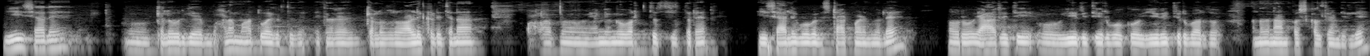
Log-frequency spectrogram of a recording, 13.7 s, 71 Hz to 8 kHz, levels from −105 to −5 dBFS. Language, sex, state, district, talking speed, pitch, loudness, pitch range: Kannada, male, Karnataka, Bellary, 155 wpm, 110 Hz, -24 LUFS, 105-115 Hz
